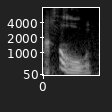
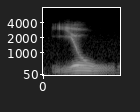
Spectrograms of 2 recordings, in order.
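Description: First: It is said loudly with high energy. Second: It is said flatly with low energy.

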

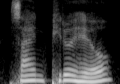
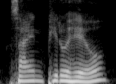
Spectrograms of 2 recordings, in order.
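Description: The two takes are said the same way.

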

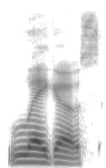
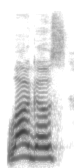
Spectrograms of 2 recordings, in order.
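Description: First: The word sounds like 'Legos' with an A. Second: The word does not sound like 'Legos'. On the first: This is the proper pronunciation. The speaker calls it right. "it is indeed Lagos. Okay, like more than one Lego, but with an A" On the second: This is how someone in a film says it. The speaker calls it wrong. "the fake news lady in the movie says Lagos"

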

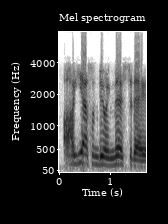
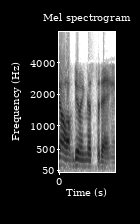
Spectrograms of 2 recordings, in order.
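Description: First: It sounds eager and excited. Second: It sounds reluctant and grumpy.

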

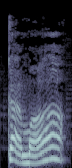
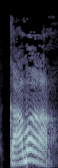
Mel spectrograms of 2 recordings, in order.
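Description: First: It is said in Standard Mandarin. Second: It is said in Tianjin dialect, lower pitch.

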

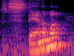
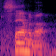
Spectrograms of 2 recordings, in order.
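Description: First: The n sound comes before the m sound. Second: The m sound comes before the n sound. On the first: The speaker calls it wrong. "I purposely say it wrong all the time now" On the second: The speaker calls it right.

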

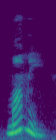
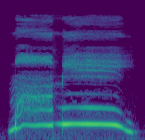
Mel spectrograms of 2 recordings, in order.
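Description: First: It is said a little louder. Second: It is yelled as loud as possible.

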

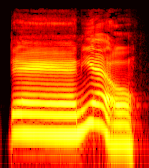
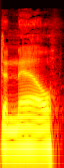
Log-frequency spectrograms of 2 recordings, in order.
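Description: First: The name is said in its usual standard form. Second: The name is said in a regional, shortened form. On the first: The speaker calls it right. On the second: The speaker calls it wrong.

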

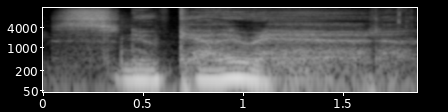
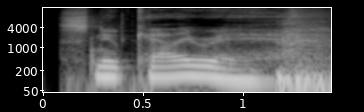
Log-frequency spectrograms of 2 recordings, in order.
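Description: First: The name is said in a breathy, airy voice. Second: The name is said in a plain voice. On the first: "But you got to say it like this. ... Almost like smoke blown out of your mouth" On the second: "It's called Snoop Cali Red"

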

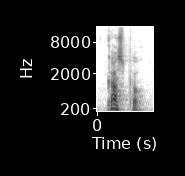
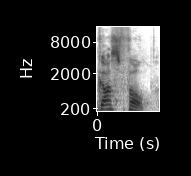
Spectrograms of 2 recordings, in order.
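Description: First: The middle consonant sounds like a P. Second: The middle consonant sounds like an F. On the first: The speaker calls it right. "How do you say it?" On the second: The speaker calls it wrong. "You're saying gospel"

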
